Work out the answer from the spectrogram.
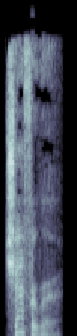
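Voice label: "chafferer", British English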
